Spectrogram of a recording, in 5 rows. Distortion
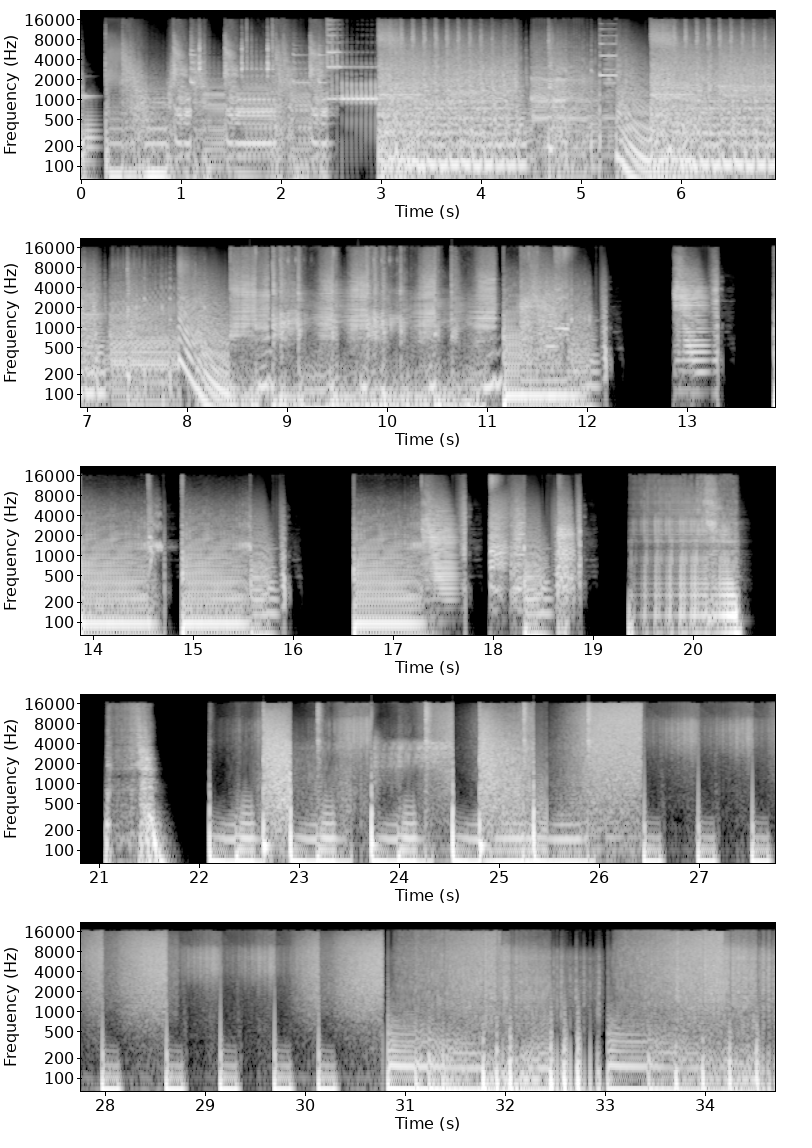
0.0 12.1, 22.1 34.7

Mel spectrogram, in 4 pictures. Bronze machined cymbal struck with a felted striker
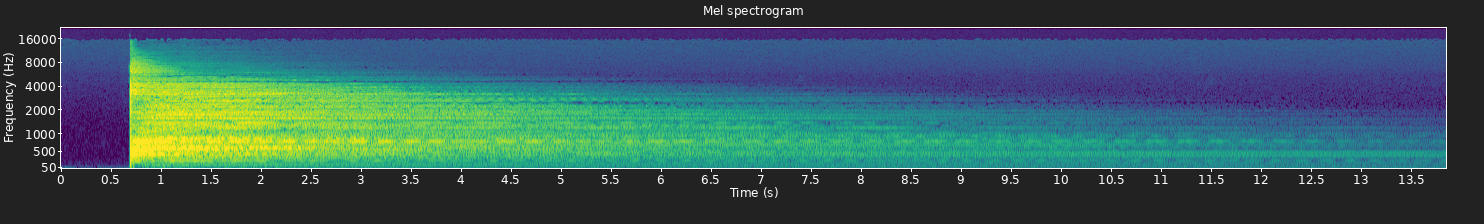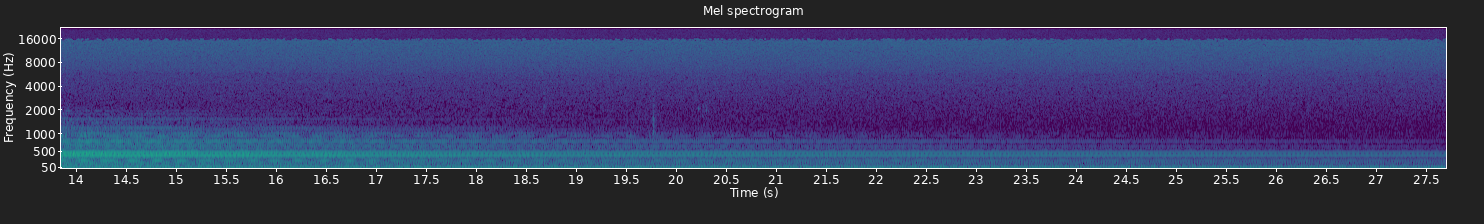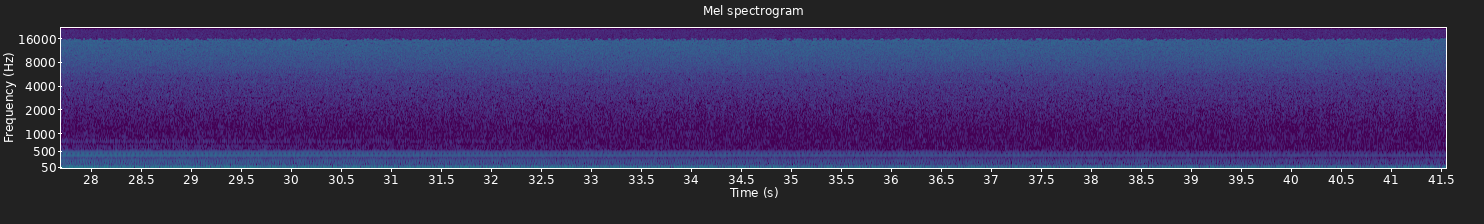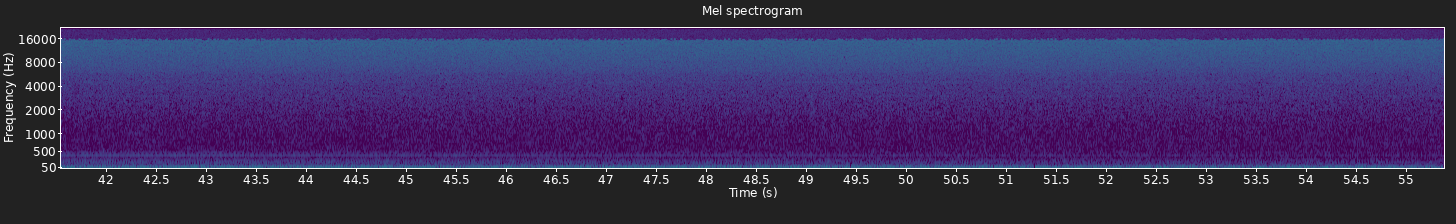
0.7 7.4

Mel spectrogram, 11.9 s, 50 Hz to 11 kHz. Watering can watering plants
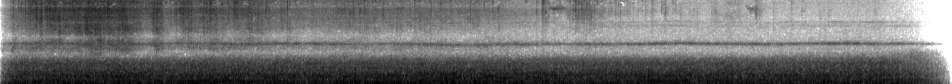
0.0 7.5

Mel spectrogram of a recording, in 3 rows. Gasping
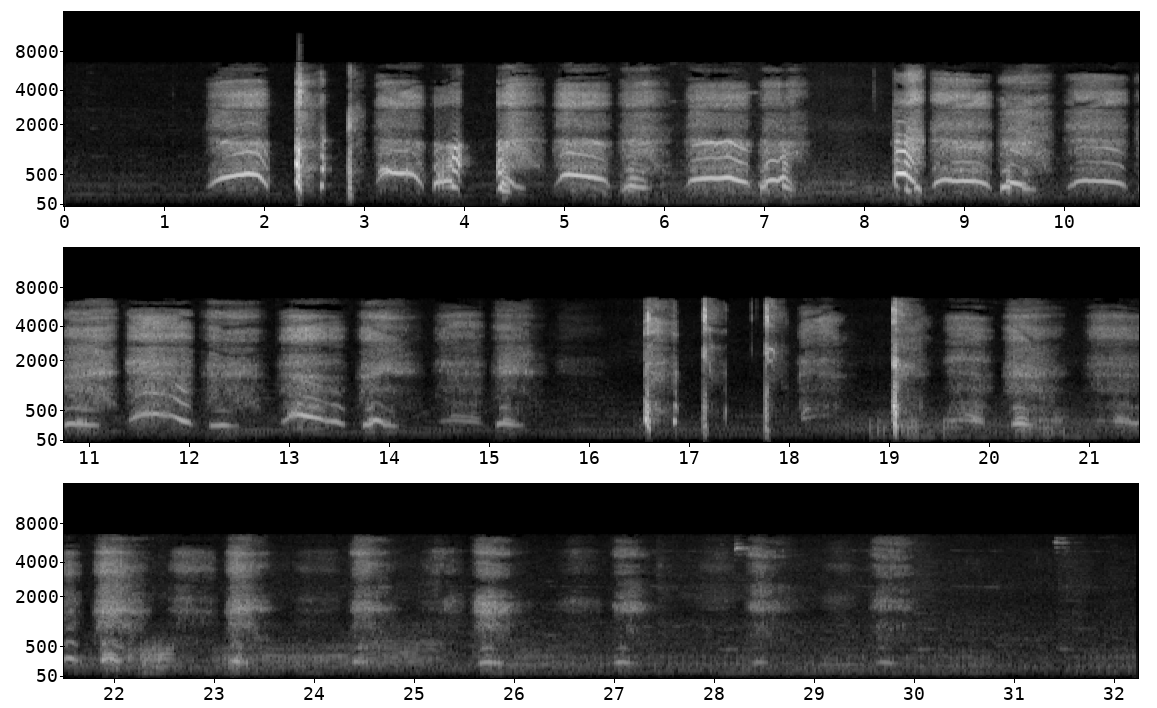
3.1 7.6, 8.2 16.1, 18.1 30.3

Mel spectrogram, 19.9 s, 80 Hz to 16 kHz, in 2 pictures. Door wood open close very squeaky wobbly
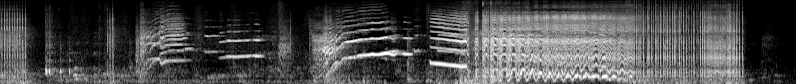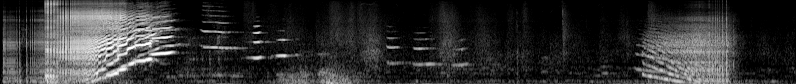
1.8 9.3, 10.0 13.6

